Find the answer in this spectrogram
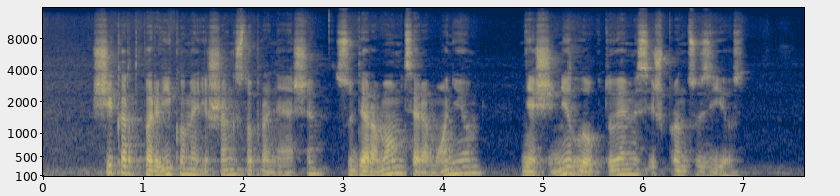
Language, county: Lithuanian, Vilnius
